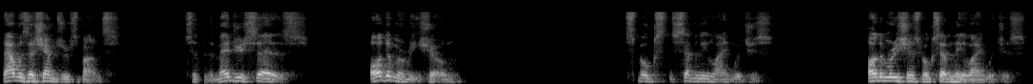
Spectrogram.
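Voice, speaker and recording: A man's voice: medium pitch, animated, measured pace, long pauses, darkish tone. A man giving a religious Torah lecture, emphatic, often repeating and restarting words as he explains. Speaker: Torah teacher.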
